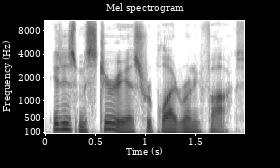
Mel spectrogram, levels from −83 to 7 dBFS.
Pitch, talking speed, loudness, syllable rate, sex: 120 Hz, 180 wpm, -18 LUFS, 5.3 syllables/s, male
